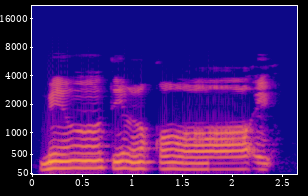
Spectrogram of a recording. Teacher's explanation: sukunnya berubah menjadi seakan-akan berubah menjadi bunyi ang ya. Min tilqai. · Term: ikhfa kubro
